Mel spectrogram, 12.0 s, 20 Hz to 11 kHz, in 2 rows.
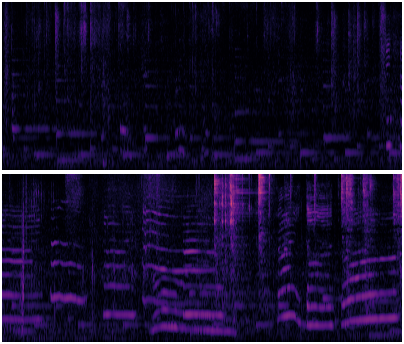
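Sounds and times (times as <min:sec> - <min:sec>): cat meowing: 0:06.6 - 0:09.3.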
